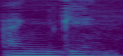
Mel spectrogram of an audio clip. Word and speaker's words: angin': And you you tend to kind of really do the and the G. So angin.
